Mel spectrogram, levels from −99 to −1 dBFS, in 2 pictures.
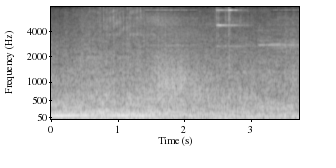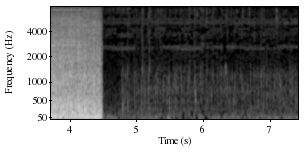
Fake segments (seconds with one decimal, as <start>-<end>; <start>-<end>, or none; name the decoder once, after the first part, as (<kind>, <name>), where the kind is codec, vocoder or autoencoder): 1.4-2.2 (codec, SNAC); 3.3-4.2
